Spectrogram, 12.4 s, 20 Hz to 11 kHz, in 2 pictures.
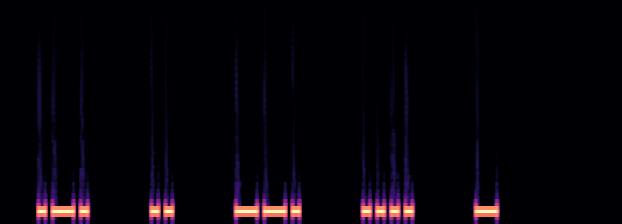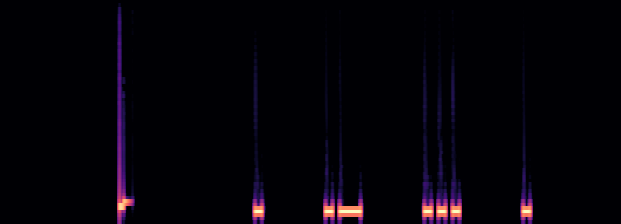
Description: Morse code, heard as a keyed tone, about 17 wpm, spaced as for 10 wpm, 700 Hz. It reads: RIGHT EASE
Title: 3x Character Spacing - Top 300 Words - 17wpm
